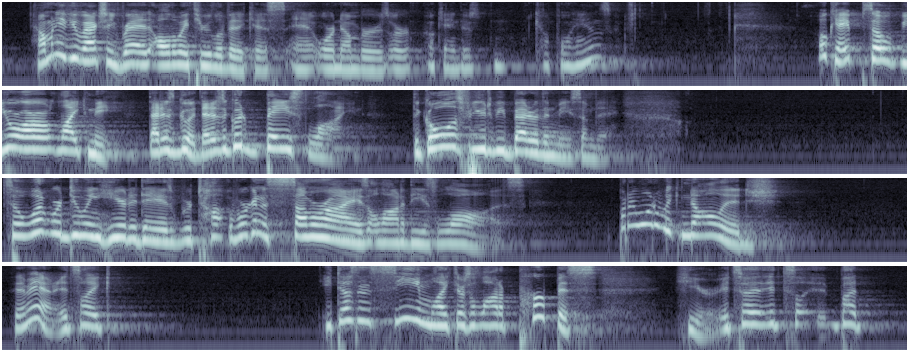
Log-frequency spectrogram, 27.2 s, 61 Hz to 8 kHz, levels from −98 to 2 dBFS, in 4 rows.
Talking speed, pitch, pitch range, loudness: 190 wpm, 215 Hz, 165-265 Hz, -19 LUFS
